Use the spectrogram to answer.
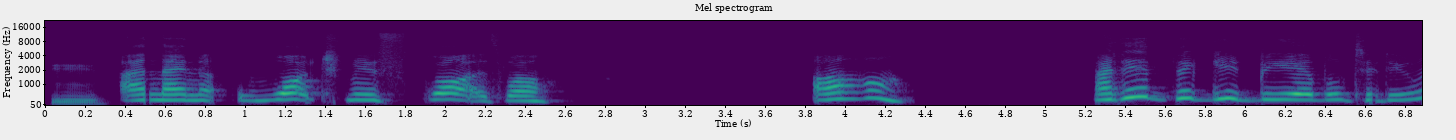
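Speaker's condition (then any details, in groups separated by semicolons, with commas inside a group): Cerebral palsy; all four limbs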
